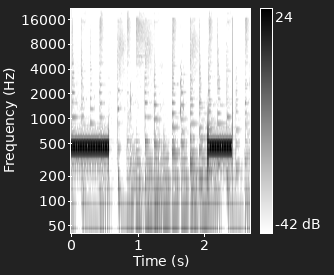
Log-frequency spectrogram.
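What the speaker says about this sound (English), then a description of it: "Right, it's ringing." A phone rings out on the line with two loud, steady purring tones about a second and a half apart, separated by faint background noise.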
